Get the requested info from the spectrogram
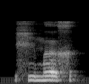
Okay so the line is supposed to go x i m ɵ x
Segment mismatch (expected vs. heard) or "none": ɵ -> ə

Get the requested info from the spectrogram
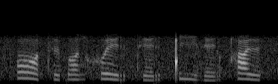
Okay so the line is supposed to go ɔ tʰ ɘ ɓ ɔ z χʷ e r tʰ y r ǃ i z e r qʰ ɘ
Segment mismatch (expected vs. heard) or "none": y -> e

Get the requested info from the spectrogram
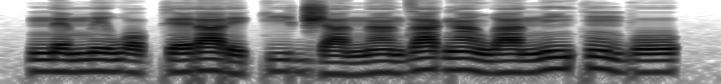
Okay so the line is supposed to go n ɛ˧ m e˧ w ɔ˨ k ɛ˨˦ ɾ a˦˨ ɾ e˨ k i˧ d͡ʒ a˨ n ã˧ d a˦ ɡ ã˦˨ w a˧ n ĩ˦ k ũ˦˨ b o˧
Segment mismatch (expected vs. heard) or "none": none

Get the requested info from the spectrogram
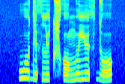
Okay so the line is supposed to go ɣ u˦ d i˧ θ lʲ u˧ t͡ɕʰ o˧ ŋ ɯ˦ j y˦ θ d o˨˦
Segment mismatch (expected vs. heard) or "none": ɣ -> w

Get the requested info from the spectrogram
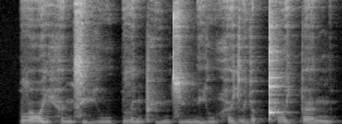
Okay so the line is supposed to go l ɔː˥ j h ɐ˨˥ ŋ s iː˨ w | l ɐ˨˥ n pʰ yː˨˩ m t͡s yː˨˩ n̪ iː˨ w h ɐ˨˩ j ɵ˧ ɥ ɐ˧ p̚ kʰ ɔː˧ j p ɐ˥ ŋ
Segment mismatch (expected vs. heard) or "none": none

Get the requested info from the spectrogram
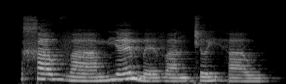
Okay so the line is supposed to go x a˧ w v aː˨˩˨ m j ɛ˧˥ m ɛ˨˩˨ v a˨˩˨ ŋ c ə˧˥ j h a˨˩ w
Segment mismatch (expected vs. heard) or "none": none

